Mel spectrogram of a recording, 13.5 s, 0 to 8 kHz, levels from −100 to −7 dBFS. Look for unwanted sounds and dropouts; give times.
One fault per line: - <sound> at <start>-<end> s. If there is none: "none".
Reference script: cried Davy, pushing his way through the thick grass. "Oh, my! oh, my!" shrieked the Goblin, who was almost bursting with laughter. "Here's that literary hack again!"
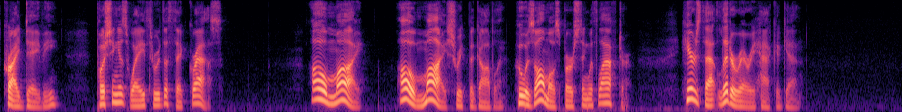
none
